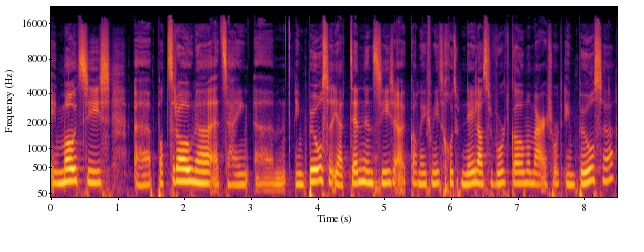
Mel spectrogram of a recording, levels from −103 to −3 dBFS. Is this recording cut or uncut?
uncut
